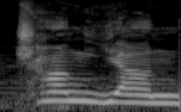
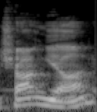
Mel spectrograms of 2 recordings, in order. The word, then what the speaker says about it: Zhang Yan: So yes, we're going to be doing Changyan, which I believe is how you pronounce his name.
